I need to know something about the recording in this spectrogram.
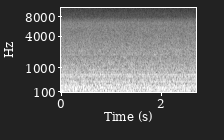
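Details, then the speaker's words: Ceiling fan after repair of its noise problem: smooth, even whoosh with a low steady hum, no rubbing, ticking or grinding; noise gone and speed normal, running normally. "ये बिल्कुल परफेक्ट चल रहा है, आप देख रहे हैं। जो प्रॉब्लम था इसमें साउंड का वो ख़त्म हो गया है। अब इसका स्पीड भी बिल्कुल परफेक्ट है।"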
